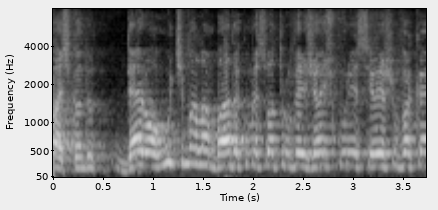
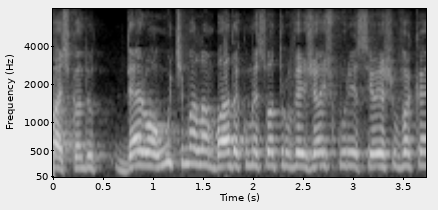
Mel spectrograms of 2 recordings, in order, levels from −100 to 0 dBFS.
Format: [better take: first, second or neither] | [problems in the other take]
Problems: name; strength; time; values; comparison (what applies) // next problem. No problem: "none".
second | room echo; dies away in 0.7 s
